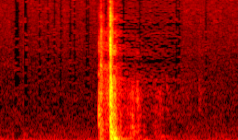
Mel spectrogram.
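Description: An arrow strikes a foam target with a sharp thud.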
